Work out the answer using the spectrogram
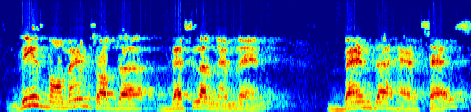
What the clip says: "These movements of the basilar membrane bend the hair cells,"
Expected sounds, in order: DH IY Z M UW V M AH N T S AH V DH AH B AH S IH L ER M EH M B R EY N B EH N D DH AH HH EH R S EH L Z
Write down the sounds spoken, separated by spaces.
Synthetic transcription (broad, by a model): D IY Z M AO M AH N T S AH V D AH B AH S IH L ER M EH M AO R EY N B EH N D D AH HH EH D S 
